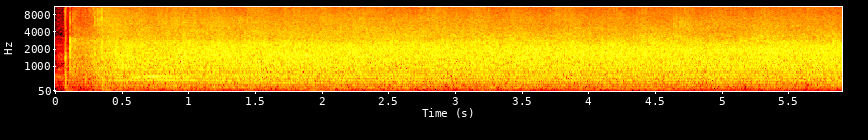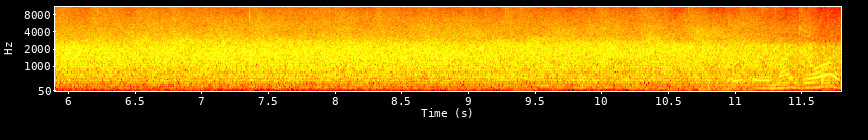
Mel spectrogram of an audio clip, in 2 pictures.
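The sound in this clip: Applause from an Oxford student audience greeting guest Tom Skinner, a loud, dense wash of clapping that starts suddenly and continues evenly for nearly twelve seconds.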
